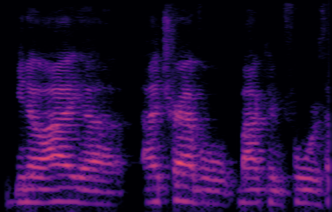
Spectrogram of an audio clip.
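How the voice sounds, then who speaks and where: A man of medium pitch talks with a strong Kentucky accent. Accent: thick Southern Kentucky. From US South, Kentucky. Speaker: podcast host. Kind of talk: casual chat.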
